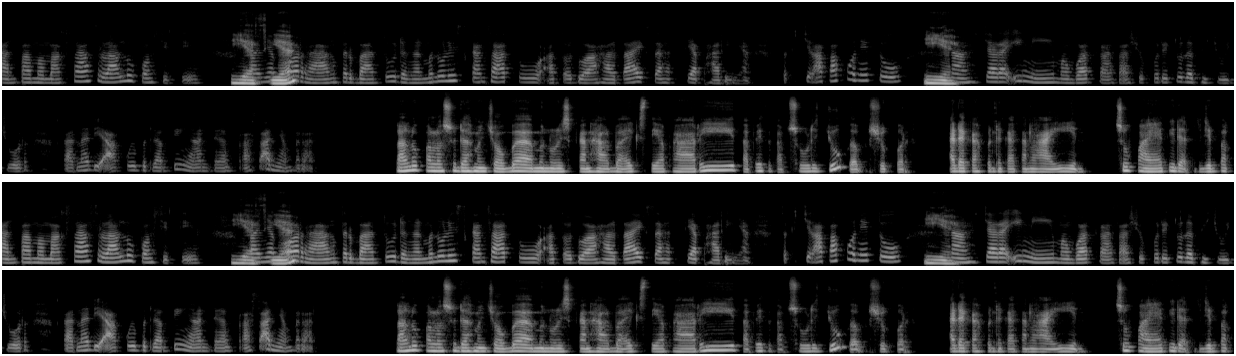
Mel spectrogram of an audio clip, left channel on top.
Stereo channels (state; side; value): normal; both; correlation 0.91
